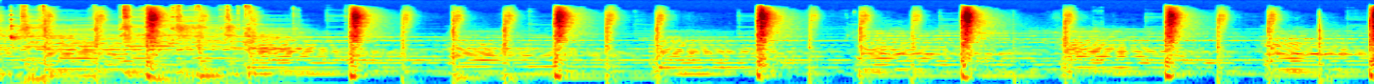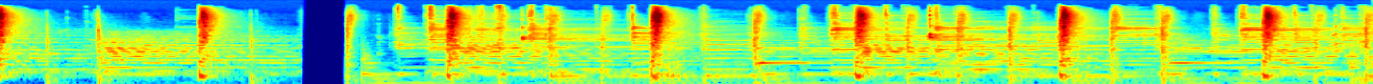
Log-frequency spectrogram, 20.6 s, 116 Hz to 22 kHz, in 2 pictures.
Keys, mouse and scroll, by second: 1.0 space, 1.1-3.1 drag, 2.6 click, 4.4 space, 4.4 click, 5.0 space, 5.3-5.9 scroll down 1, 6.3 ctrl+d, 6.6 right click, 7.4 click, 7.7-8.3 scroll down 1, 8.3-11.3 drag, 11.6 ctrl+t, 12.1-12.6 drag.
